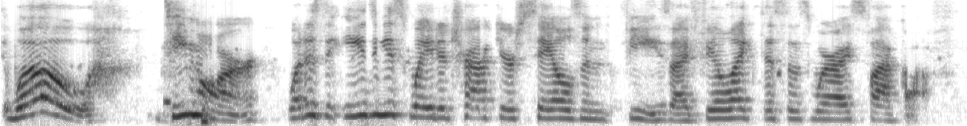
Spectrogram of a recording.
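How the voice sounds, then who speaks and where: Bright chatty Florida woman host. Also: mid-range voice, expressive, normal speed, rough recording. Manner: chatty, laughing, reading viewer comments. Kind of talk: live stream chat.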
